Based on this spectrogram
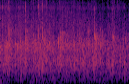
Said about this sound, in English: Come on, give them a clap and a thanksgiving.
